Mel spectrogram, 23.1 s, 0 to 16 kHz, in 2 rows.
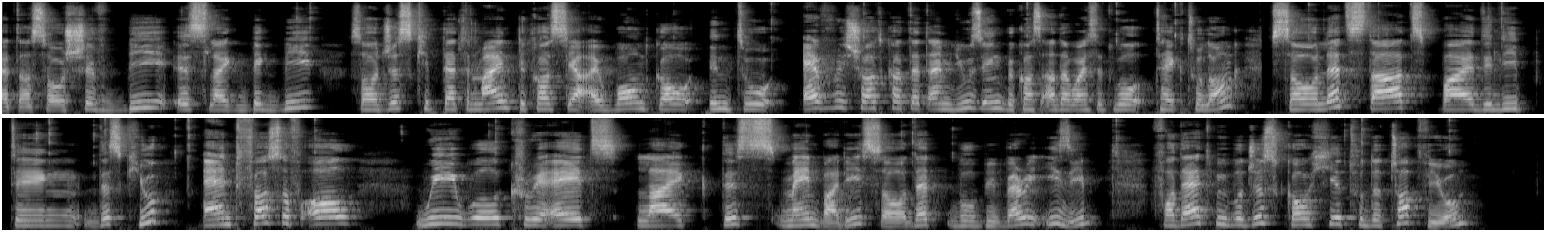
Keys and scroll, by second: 0.5 b, 2.8 Escape, 9.4 x, 12.5 x.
